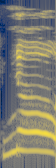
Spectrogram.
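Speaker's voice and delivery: high, loud drawn-out protest; dramatic cry. Acted. Reader acting out a manga character's horrified cry. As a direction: cry it out in mock horror.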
